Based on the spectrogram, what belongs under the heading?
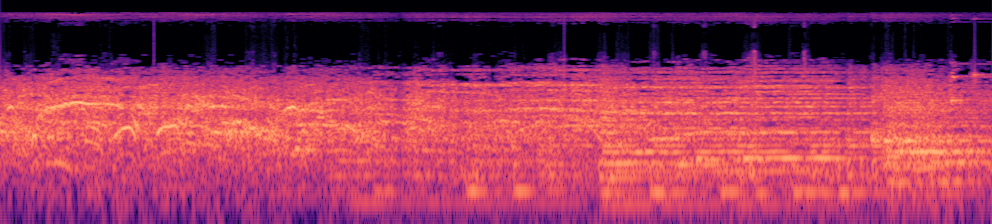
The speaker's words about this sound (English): All was utter confusion. No one knew what was happening. There was a pistol shot and screams. The crowd panicked.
